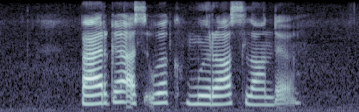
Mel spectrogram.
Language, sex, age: Afrikaans, female, 20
